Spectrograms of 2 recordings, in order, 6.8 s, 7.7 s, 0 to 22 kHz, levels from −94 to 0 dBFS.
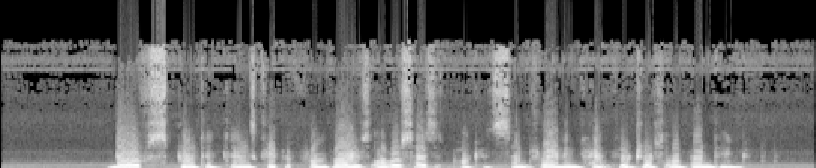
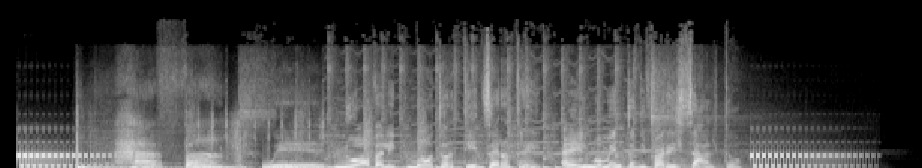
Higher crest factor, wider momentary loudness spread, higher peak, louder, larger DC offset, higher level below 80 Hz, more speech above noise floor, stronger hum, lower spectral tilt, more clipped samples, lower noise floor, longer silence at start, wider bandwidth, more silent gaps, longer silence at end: second, 8 dB vs 14 dB; about the same, 7 LU vs 8 LU; about the same, 0 dBFS vs -2 dBFS; first, -7 LUFS vs -16 LUFS; neither; about the same, -30 dBFS vs -30 dBFS; second, 24 dB vs 32 dB; neither; first, -6 dB/octave vs -4.5 dB/octave; first, 1% vs under 0.1%; second, -31 dBFS vs -48 dBFS; about the same, 0.05 s vs 0.15 s; about the same, 17 kHz vs 18.5 kHz; neither; second, 0 s vs 0.5 s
